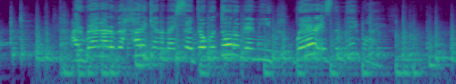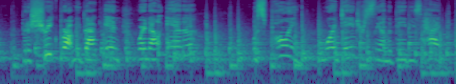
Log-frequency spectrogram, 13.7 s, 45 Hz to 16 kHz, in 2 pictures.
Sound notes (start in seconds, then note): 3.2 foreign language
